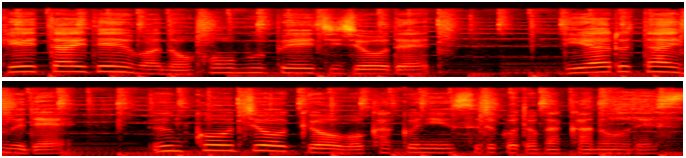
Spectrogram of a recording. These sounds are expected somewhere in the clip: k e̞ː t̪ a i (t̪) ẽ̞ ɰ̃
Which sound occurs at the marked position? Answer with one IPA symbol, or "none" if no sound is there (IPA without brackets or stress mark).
d̪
